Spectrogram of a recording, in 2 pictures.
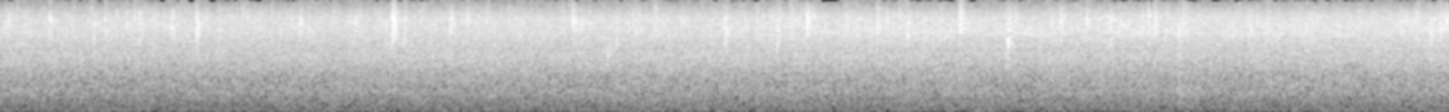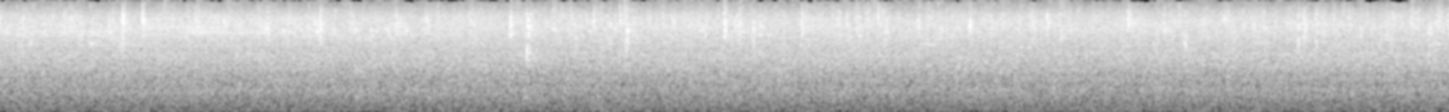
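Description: Heavy tropical rain falling steadily onto standing water and foliage, a dense even hiss with a few sharper drop ticks now and then.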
